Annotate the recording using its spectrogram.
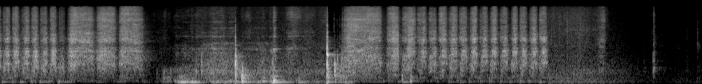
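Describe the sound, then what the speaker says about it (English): Leather's grain side being sanded by hand, a steady raspy rubbing in repeated strokes that pause briefly midway, then a quick run of short rhythmic strokes before stopping, close and fairly loud. "Also sand the surface of the grain side of the leather for the same purpose."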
